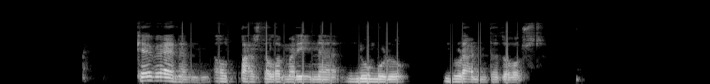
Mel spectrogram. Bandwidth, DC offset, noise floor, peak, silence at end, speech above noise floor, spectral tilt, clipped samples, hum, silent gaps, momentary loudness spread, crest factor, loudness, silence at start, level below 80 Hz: 7.6 kHz; under 0.1%; under -90 dBFS; 0 dBFS; 1.7 s; over 74 dB; -7.5 dB/octave; under 0.1%; none; none; 10 LU; 18 dB; -17 LUFS; 1.35 s; -46 dBFS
